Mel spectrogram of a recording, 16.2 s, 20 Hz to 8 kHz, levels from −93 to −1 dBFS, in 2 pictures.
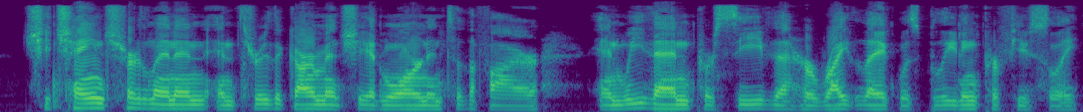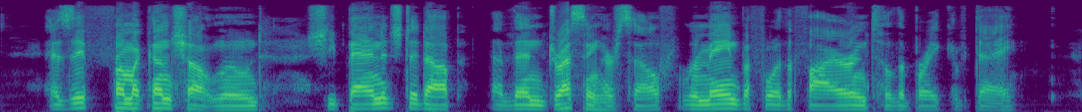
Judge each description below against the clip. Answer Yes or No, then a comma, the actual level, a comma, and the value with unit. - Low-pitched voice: Yes, low, 110 Hz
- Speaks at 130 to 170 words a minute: No, average, 180 wpm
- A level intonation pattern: Yes, narrow, 2.2 semitones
